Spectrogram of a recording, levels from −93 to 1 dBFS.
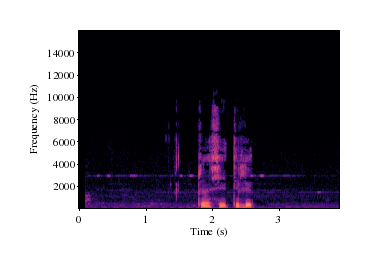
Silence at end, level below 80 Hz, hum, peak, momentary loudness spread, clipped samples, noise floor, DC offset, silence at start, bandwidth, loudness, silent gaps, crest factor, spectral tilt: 1.15 s; -72 dBFS; none; -14 dBFS; 21 LU; under 0.1%; -64 dBFS; under 0.1%; 1.65 s; 9.8 kHz; -29 LUFS; none; 20 dB; -5.5 dB/octave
